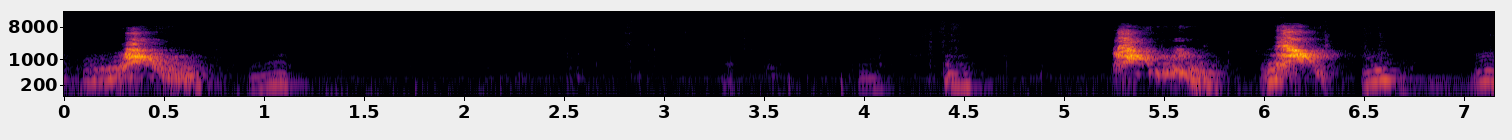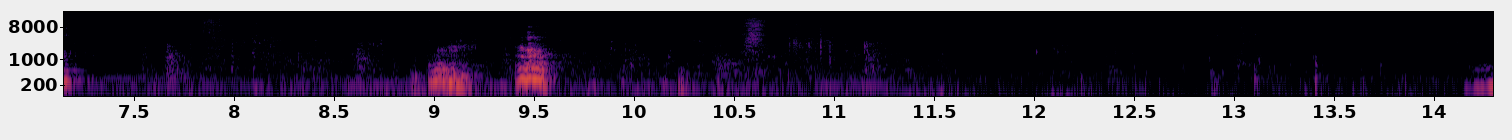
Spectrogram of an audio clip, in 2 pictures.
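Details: Indoor dog barks where Jack Russell terriers Heaven and Diva help a Golden Retriever mother look after her 3.5-week-old puppies in the evening; sharp barks come singly and in a close pair, with quieter yips and a steady low hum.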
